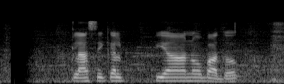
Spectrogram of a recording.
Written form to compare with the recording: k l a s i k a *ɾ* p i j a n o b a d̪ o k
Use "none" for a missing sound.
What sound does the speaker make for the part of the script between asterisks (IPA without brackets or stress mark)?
l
